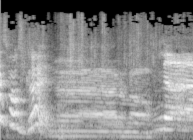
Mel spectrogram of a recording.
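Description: A person's long, low hummed "mmm", held steady for about a second while tasting candy: a sound of liking the taste.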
